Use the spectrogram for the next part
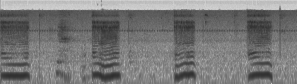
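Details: Snoring: a sleeping cat makes steady, humming, buzzy snores about every one and a half seconds, with softer breaths between, in a quiet room.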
